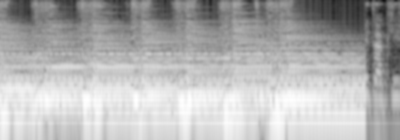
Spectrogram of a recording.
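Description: Classical nylon-string guitar played as a fast rasgueado (fan strum), the fingers flicking across the strings one after another in quick repeated strokes, about four a second, on one held chord. The strumming stops abruptly near the end.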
